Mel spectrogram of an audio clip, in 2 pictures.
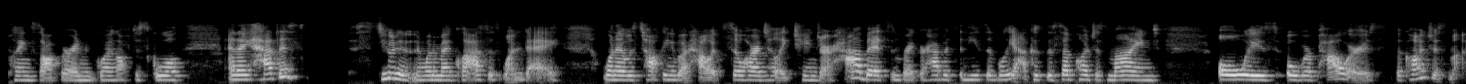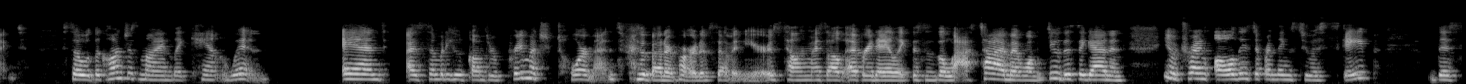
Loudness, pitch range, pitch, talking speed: -20 LUFS, 200-235 Hz, 215 Hz, 205 wpm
